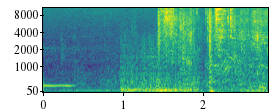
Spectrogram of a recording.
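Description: A magic spell bursts with a rushing whoosh.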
